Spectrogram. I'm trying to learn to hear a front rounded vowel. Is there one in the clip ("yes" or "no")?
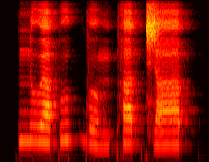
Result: no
